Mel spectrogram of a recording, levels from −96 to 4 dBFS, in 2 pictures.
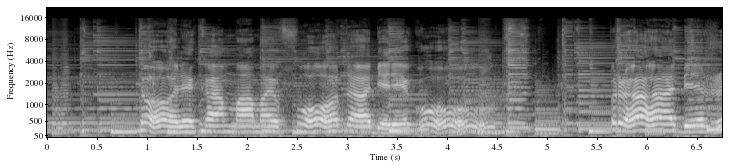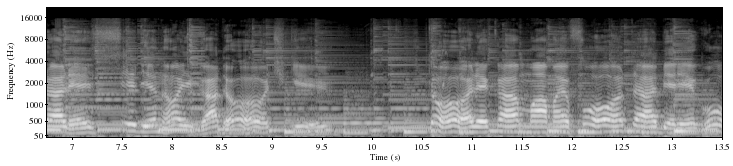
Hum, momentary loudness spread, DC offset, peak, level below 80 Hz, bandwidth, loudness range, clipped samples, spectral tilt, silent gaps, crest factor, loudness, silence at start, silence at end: none; 11 LU; under 0.1%; 0 dBFS; -44 dBFS; 14 kHz; 3 LU; under 0.1%; -6.5 dB/octave; none; 14 dB; -15 LUFS; 0 s; 0 s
